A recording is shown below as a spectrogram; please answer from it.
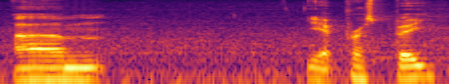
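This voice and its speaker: Chatty man, slightly hoarse. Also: on the low side, little pitch movement, extremely slow, noisy background. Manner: chatty, thinks aloud with fillers. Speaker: gaming channel host. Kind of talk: casual gameplay commentary.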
